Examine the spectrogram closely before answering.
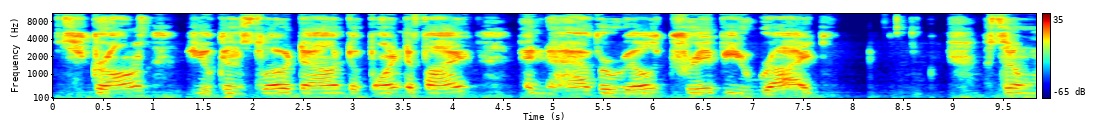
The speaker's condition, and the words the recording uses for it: Brain injury. I just wanted you to know that the pace at which you asked your question actually really helped me follow along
